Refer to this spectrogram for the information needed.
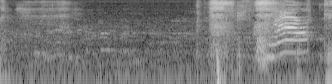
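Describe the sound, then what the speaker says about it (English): A bulldog harassing a house cat draws a few plaintive cat meows, soft at first and then louder and drawn out near the end, with a sharp thump between and a voice nearby. "quit torturing the cat"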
